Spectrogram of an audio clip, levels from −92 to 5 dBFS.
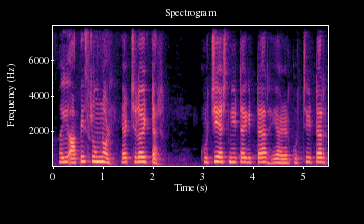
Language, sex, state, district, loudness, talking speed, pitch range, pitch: Kannada, female, Karnataka, Koppal, -16 LUFS, 175 wpm, 235-265 Hz, 255 Hz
